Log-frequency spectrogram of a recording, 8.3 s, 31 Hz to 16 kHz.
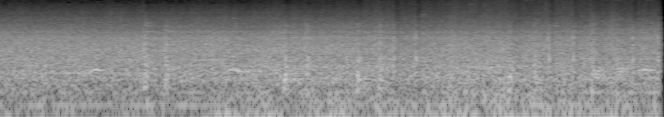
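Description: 285 series Sunrise Express sleeper electric train passing through the station without stopping. There is a steady rumble of wheels on rail with scattered clicks over the rail joints.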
